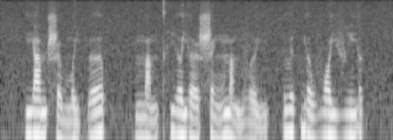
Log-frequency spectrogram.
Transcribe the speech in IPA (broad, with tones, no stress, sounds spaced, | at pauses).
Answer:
j a˧ m ʂ ə˨˩ w m ə˨˩ j ɓ əː˦˥ p̚ | m a˨˩˦ m t̪ʰ i˧ ə̯ j əː˨˩˦ ʂ ɛ˨˩˦ ŋ m a˨˩˨ m v ə˨˩˨ j | l ɨ˦˥ t̚ j ə˨˩˦ w v ɔ˧ j v i˧ j ə˦˥ k̚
